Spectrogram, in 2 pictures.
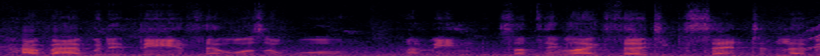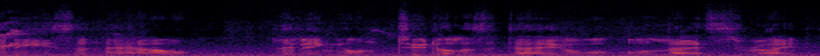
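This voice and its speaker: Man, news presenter, mid-pitched voice, probing and measured, noisy background. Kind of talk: radio news interview.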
